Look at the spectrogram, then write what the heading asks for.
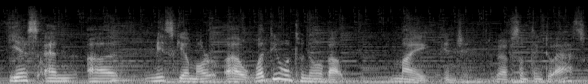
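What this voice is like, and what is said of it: Put-on Indian accent. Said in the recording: “he's actually a guy of Indian descent”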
